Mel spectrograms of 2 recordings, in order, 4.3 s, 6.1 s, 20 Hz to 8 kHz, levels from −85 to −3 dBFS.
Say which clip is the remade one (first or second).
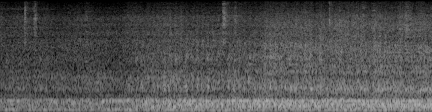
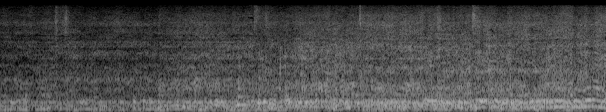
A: second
